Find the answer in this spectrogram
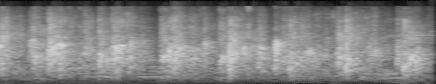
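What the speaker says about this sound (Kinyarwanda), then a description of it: "Amashyi menshi umwuka byaramwe." Applause from guests at a Rwandan wedding ceremony, a dense, steady wash of many hands clapping at once that swells slightly in bursts and runs unbroken throughout.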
